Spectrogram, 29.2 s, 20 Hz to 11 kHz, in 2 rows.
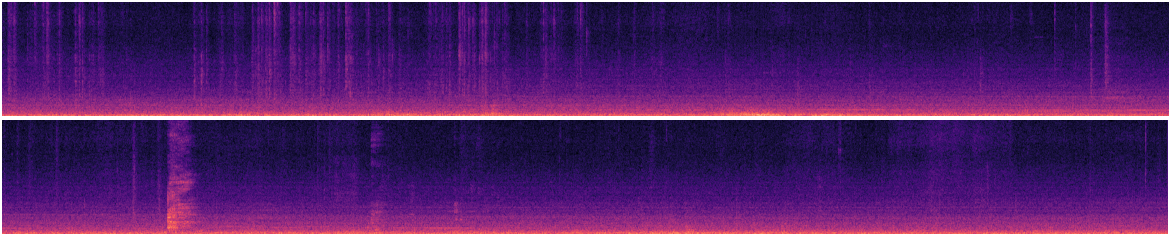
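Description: Running noise of an E5 series Shinkansen heard inside the passenger cabin: a steady low rumble of the train on the track, with a faint whine slowly falling in pitch as it slows into a station. A single sharp click sounds about 17 seconds in.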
